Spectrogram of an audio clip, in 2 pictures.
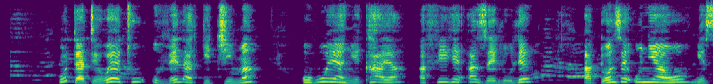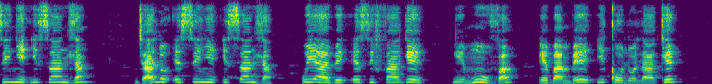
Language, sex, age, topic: North Ndebele, female, 36-49, health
